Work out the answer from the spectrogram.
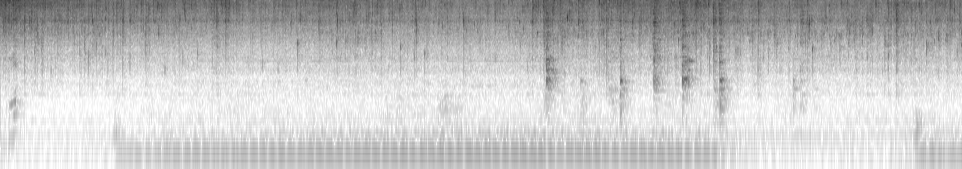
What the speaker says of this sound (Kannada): ಅಲ್ಲಿ ಎಣ್ಣೆ ಇಟ್ಟಿದ್ದೀನಿ ಈರುಳ್ಳಿ ಹಾಕ್ತೀನಿ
